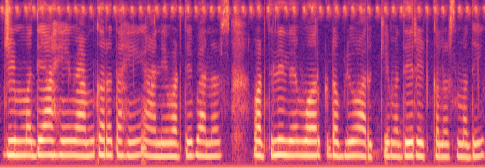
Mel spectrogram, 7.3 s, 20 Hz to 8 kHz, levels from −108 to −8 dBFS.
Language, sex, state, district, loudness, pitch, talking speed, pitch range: Marathi, female, Maharashtra, Aurangabad, -15 LUFS, 245 Hz, 155 wpm, 235-255 Hz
